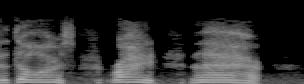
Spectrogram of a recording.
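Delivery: high, slow mock yell.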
